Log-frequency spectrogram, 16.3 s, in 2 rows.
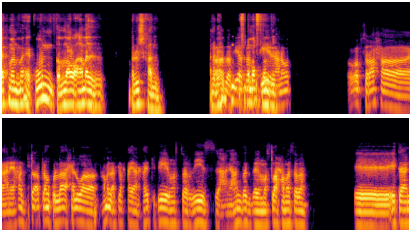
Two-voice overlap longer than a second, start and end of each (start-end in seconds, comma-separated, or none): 4.2-5.6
